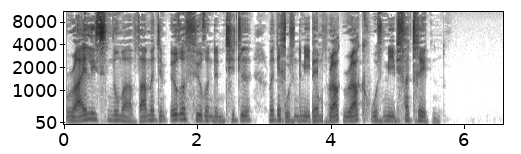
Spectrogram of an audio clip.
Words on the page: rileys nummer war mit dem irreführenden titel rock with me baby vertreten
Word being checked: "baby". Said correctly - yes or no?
no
